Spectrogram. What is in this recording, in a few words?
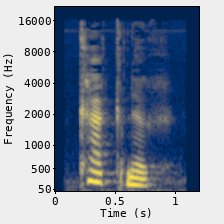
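"cagnadh", Scottish Gaelic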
